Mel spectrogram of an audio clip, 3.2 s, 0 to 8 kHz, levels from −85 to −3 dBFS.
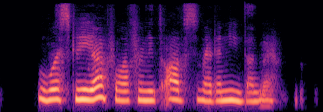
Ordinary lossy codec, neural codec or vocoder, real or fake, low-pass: AAC, 32 kbps; codec, 16 kHz, 0.5 kbps, FreqCodec, larger model; fake; 7.2 kHz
